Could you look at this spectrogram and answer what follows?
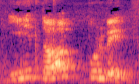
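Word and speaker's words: ইতঃপূর্বে: আছে ইত পূর্বে ভিউয়ার্স এটার উচ্চারণ নীতি হবে ইত পূর্বে ভিউয়ার্স ই তপ পূর্বে ভিউয়ার্স একটু লক্ষ্য করো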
